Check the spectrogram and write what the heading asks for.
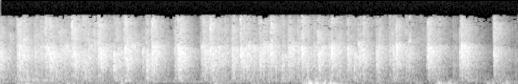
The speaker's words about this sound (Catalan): Mira, ara t'aplaudeixen.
